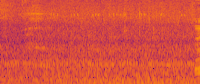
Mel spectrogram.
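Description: Steady low rumble of engine and road noise inside the cabin of a moving vehicle.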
